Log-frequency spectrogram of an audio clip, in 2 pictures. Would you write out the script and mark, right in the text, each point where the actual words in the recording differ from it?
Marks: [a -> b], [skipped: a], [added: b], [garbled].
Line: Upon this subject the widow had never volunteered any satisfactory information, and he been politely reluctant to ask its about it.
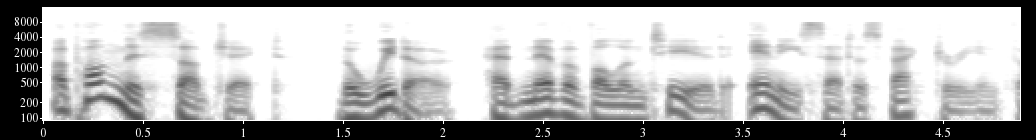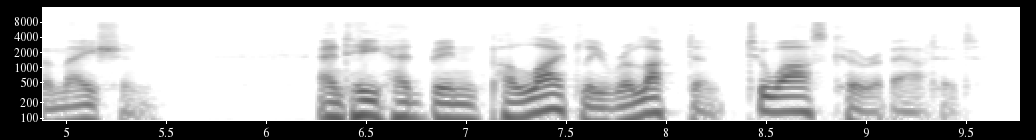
Upon this subject the widow had never volunteered any satisfactory information, and he [added: had] been politely reluctant to ask [its -> her] about it.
